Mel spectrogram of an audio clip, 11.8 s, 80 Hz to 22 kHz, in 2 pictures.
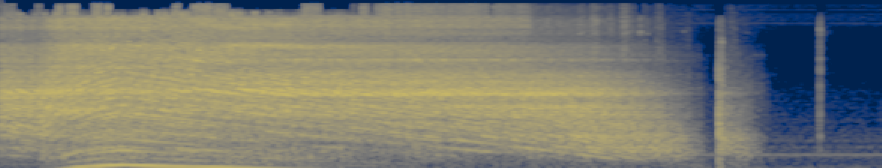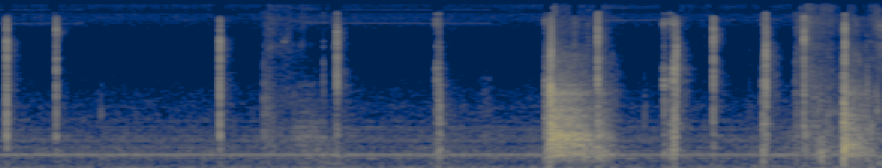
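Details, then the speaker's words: Bosch GEX150AC 6-inch orbital sander spins up with a harsh, loud, gritty high whir, then winds down; worn bearings, also a faulty switch and low brushes. "switch looks like a switch problem and obviously bearings too because it's as load"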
